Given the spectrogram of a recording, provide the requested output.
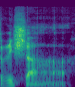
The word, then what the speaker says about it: Richard: that i think for pronouncing my last name correctly i am canadian french richard cool you never know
